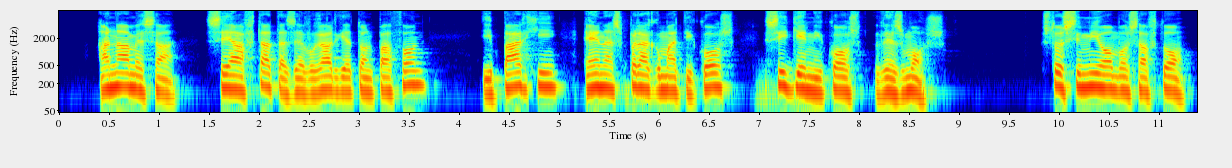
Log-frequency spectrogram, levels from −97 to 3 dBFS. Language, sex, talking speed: Greek, male, 85 wpm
